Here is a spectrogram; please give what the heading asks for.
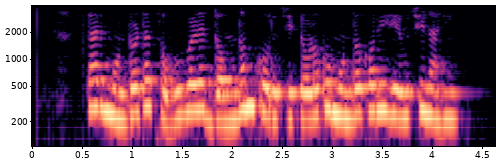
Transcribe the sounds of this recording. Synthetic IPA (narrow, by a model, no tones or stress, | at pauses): saɾmuɳɖɔʈasɔbubeɭed̪ɔnd̪ɔmkɔɾut͡ʃʰit̪ɔɭɔkumuɳɖɔkɔɾiɦewt͡ʃʰinaɦĩ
